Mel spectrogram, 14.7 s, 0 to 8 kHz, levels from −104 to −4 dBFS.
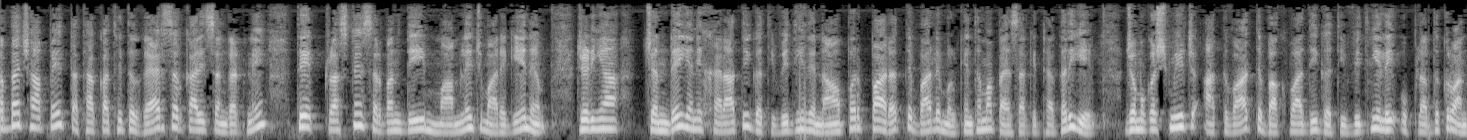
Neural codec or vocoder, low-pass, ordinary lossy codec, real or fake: none; 7.2 kHz; none; real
